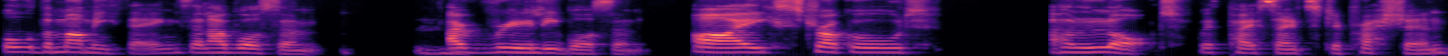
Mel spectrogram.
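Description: A woman speaks at a moderate pace in an ordinary speaking voice, medium in pitch with ordinary pitch variation. The background is quiet. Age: 40s. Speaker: business coach and mentor. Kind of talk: casual interview.

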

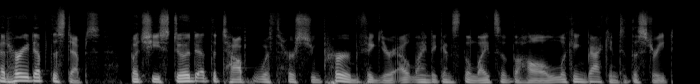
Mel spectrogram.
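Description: Using a normal speaking voice, a man with a fairly low pitch talks at a fairly quick pace with lively intonation, the sound dry and close with no echo on a very clean recording with a silent background. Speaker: amateur audiobook narrator. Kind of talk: audiobook narration, read aloud. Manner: measured, storytelling pace, voicing characters in dialogue.

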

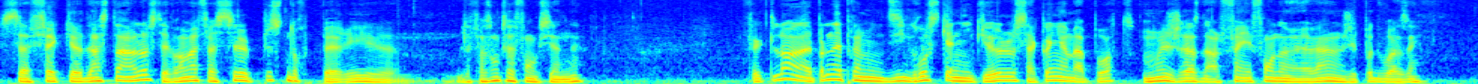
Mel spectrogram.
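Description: The delivery is very fast, with ordinary pitch variation and very even loudness. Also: man, medium pitch for a man. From Saguenay, Quebec. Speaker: UFO witness. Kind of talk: storytelling. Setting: studio.

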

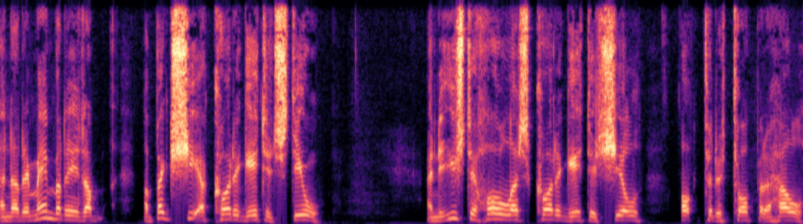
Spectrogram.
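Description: On a very clean recording with a silent background and a dry, close sound with no echo, a man speaks at a fairly high pitch and a fairly quick pace, with ordinary pitch variation, very even loudness and long, frequent pauses. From Glasgow, Scotland. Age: 90s. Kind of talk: casual interview recounting memories.

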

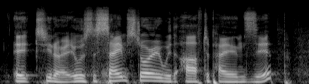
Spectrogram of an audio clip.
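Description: A man's pitch varies in an ordinary way as he speaks fairly quickly. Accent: Australian. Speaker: podcast co-host. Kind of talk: casual chat.

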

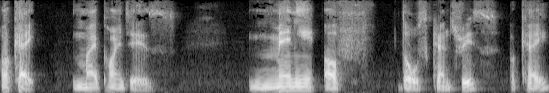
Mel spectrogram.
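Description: Against a quiet background, a man with a Portuguese accent speaks in a very deep, low pitch with a dry, close sound and no echo. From Portugal. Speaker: panelist on political discussion. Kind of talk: live audio room discussion. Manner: halting.

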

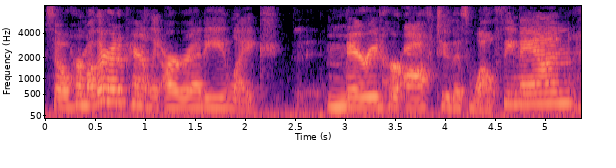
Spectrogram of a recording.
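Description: The voice shows ordinary pitch variation while noticeable noise runs in the background. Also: woman. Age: 30s. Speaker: true crime podcast co-host. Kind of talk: casual chat. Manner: animated.

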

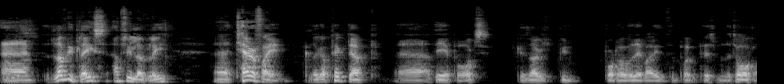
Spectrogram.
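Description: Music plays in the background as a man talks at a very fast pace. His pitch is fairly low and his intonation lively. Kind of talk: casual chat.

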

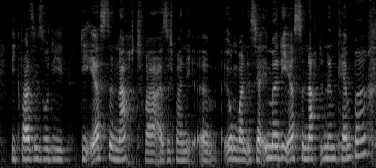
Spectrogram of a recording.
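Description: A woman's plain, everyday voice at a medium pitch, moderate pace and ordinary pitch variation. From Saxony-Anhalt, Bitterfeld. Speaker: podcast host. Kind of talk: casual interview.

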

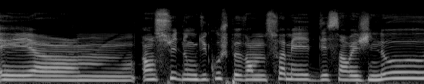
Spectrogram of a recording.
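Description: A woman has an ordinary speaking voice at a medium pitch with ordinary pitch variation. She speaks at a fairly slow pace on a very clean recording with a silent background. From Normandy, France (Rouen). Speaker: illustrator. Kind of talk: interview.

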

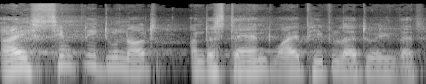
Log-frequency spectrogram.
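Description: A man talks at a moderate pace in a plain, everyday voice. His intonation is lively. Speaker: moderator and editor. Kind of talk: moderated live conversation. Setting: stage with audience.

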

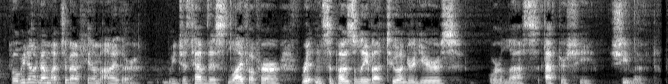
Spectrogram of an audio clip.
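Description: Speaking at a moderate pace in an American accent, the voice carries vocal fry and lively intonation. The recording is very clean, with a silent background. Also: woman, fairly low pitch for a woman. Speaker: university professor of religion and history. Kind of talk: interview, explanatory talk.

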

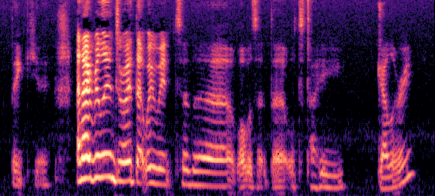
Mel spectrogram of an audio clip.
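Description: A woman with a New Zealand accent talks at a fairly quick pace. Her loudness swings widely. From New Zealand, Waikato. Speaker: podcast co-host. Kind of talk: casual chat.

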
